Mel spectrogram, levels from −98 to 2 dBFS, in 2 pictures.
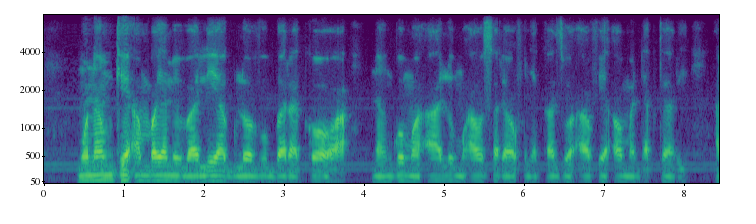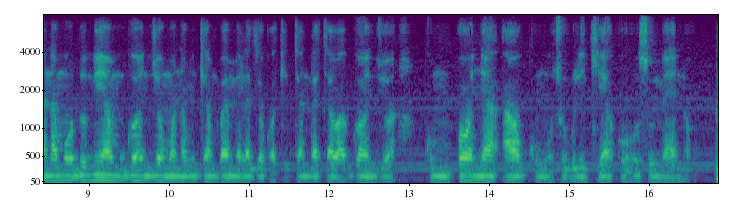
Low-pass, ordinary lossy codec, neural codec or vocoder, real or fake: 7.2 kHz; Opus, 16 kbps; none; real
